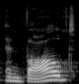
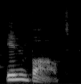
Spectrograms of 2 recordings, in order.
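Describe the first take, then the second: First: Involved said clearly louder and stressed to correct the slip. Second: Said in the usual way. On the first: Shown as a demonstration. Coach correcting her slip, punching involved. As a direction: hit the word involved hard as the correction. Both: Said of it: "I'm talking about involved".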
